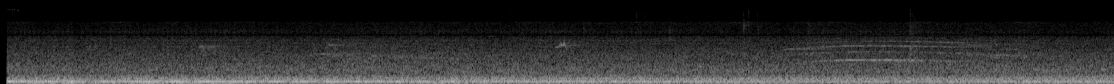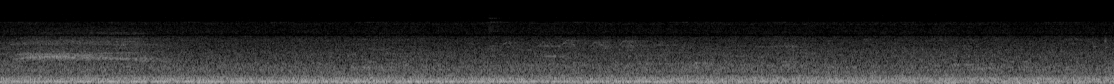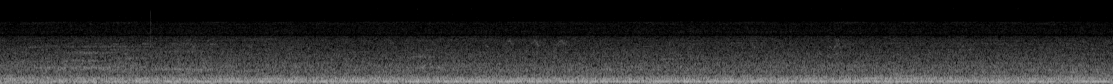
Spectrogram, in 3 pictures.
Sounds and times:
Bird vocalization, bird call, bird song: 1.9 - 2.4, 3.2 - 3.8, 5.5 - 5.9, 16.0 - 18.3, 27.2 - 28.1.

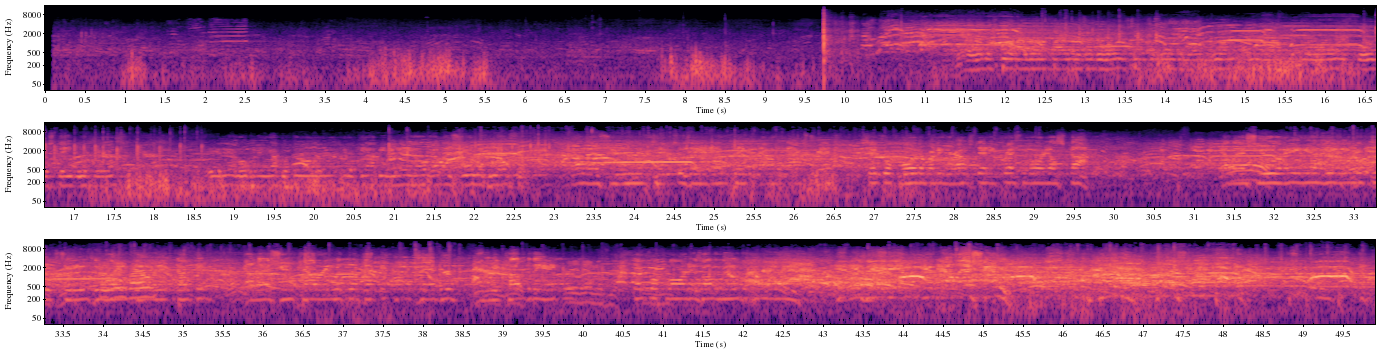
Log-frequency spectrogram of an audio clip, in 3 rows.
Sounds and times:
Speech: 31.3 - 49.9.

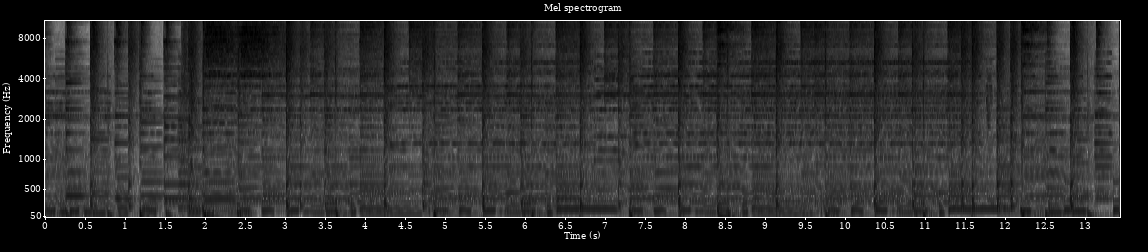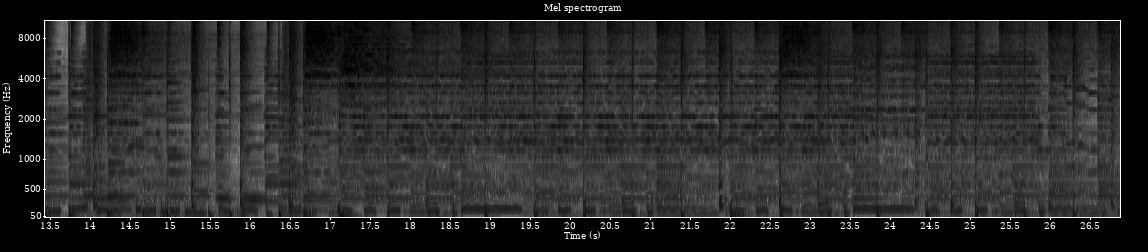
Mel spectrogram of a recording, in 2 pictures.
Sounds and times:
Music: 0.0 - 26.8.

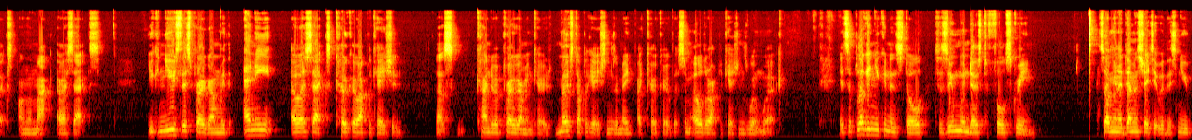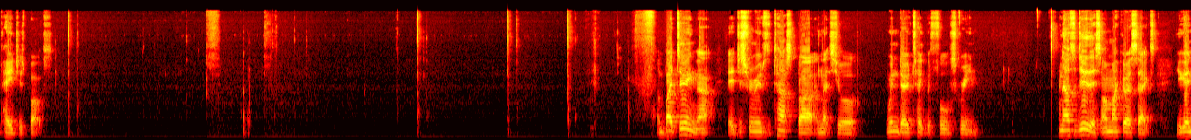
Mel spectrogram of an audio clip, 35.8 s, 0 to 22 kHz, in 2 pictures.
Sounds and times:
Speech: 0.0 - 1.6, 2.2 - 11.8, 12.6 - 15.6, 16.4 - 18.8, 27.7 - 32.6, 33.7 - 35.7.

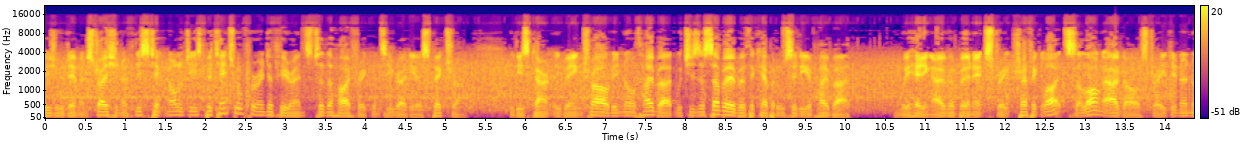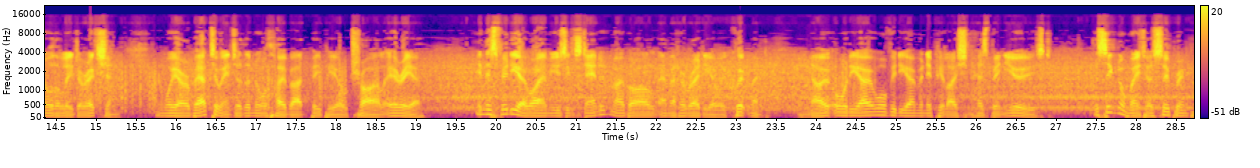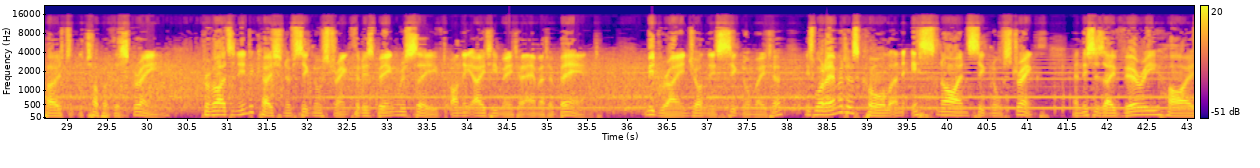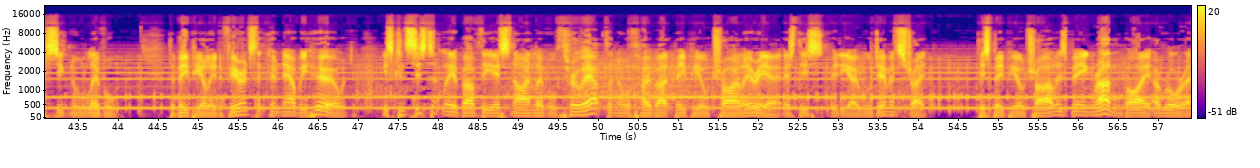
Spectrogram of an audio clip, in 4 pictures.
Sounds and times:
Speech: 0.0 - 44.0, 44.6 - 54.1, 54.8 - 57.4
Radio: 0.0 - 57.4.

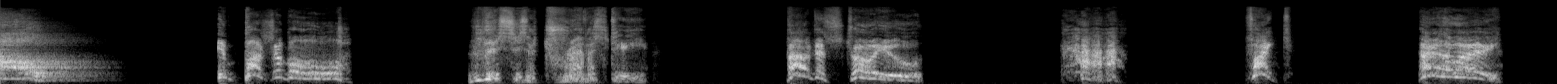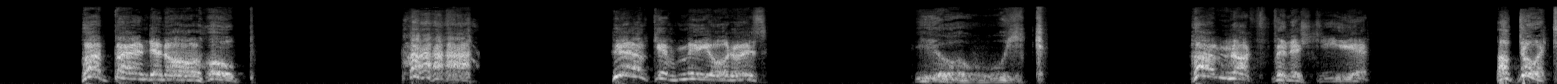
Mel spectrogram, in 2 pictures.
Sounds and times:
Speech: 2.2 - 3.6, 4.7 - 6.6, 7.9 - 9.3, 12.4 - 13.0, 14.2 - 15.1, 16.4 - 18.2, 21.7 - 23.3, 24.7 - 26.2, 27.5 - 29.3, 30.5 - 31.1.

